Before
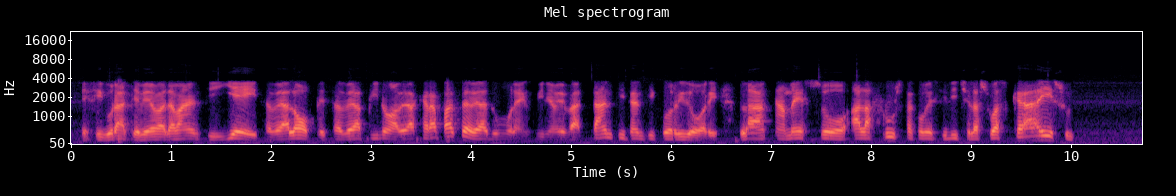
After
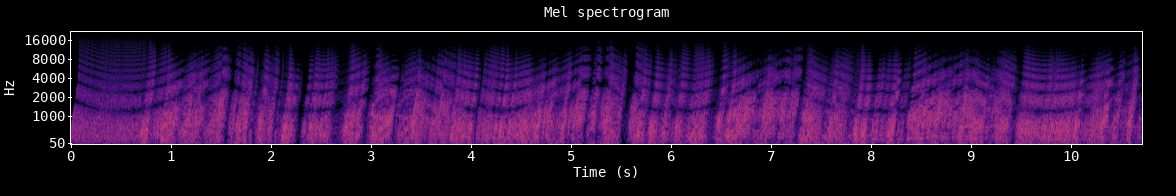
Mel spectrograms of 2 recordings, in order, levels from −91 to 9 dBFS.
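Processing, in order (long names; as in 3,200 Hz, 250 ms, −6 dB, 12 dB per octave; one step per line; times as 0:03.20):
played backwards from end to start
brickwall limiter −18.5 dBFS, peak gain reduction 11.5 dB
gate on every frequency bin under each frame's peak −25 dB weak
sample-and-hold swept by an LFO 25×, swing 100% 0.54 Hz
on a send: single-tap delay 254 ms −6.5 dB
on the sum: treble cut that deepens with the level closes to 1,200 Hz, closed at −36.5 dBFS
low-shelf EQ 260 Hz −10 dB
all-pass dispersion highs, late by 86 ms, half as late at 1,800 Hz
multiband upward and downward compressor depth 100%
level +10.5 dB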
